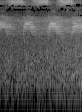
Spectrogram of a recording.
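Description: A robust cicada chirrs loudly and continuously from weeping willows on a riverbank on a hot early-July afternoon, a dense high-pitched buzz that swells and pulses slightly without pause, filling the whole moment with no voices.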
